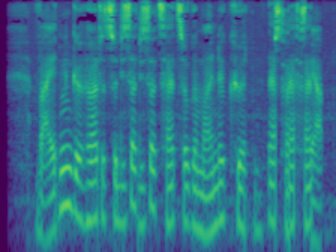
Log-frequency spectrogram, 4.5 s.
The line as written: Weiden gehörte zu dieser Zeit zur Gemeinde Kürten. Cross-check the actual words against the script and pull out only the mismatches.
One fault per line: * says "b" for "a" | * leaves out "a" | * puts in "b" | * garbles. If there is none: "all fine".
* puts in "dieser"
* garbles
